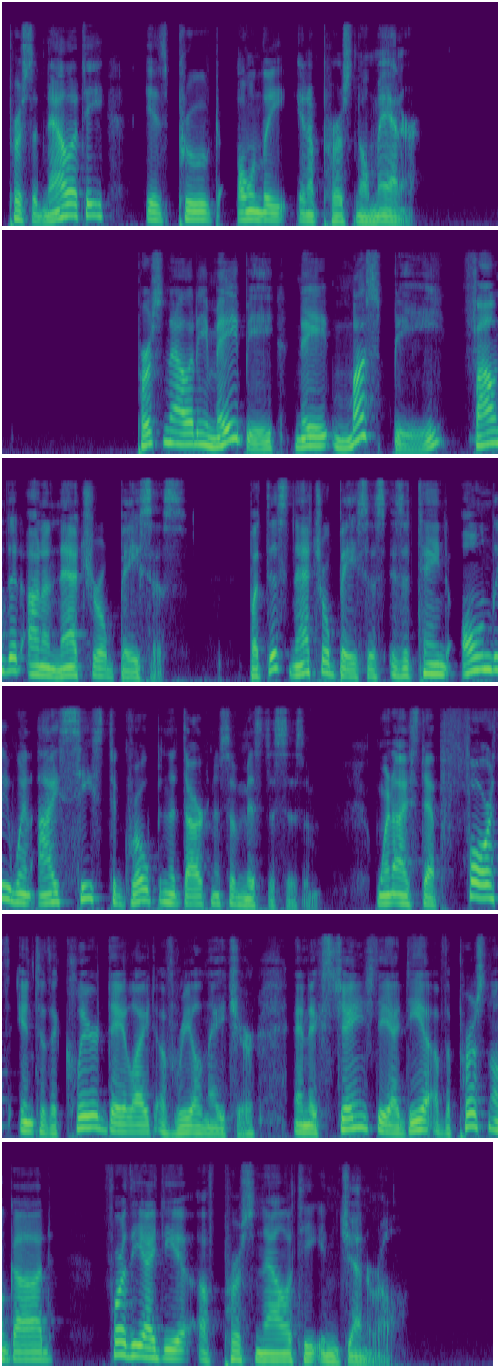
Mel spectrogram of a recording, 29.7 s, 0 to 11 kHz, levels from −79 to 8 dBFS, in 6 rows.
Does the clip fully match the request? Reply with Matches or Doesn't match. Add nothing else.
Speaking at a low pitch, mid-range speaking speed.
Doesn't match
